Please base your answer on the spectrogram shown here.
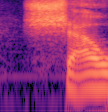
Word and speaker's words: shall: we get lunch now notice my pronunciation there I change the L to more of a ooh sound shall shall we so those two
